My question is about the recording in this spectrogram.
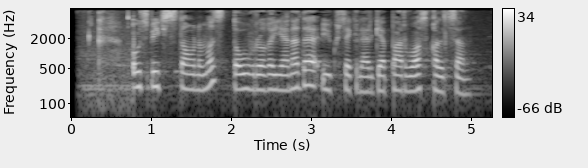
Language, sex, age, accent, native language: Uzbek, female, 18-24, Toshkent viloyati, Uzbek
